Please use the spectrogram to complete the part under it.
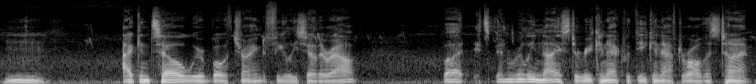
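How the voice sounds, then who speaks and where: An actor playing a gentle, earnest, considerate man in an audio soap opera. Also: sits low, fairly even intonation, moderate pace. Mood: reflective.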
